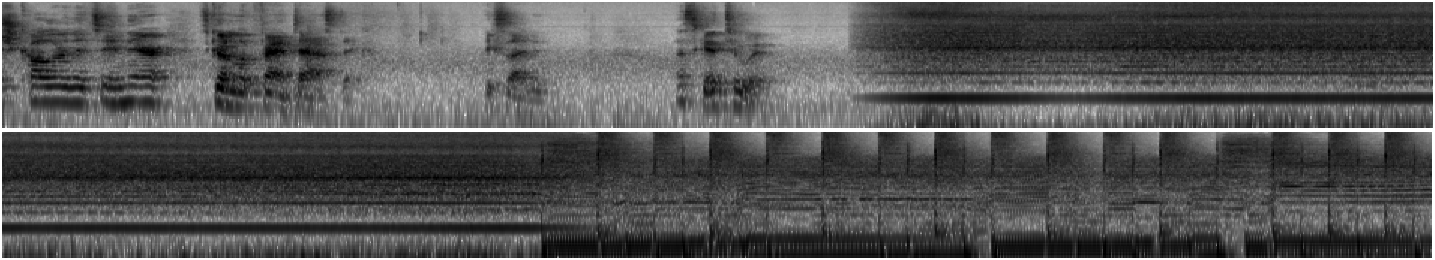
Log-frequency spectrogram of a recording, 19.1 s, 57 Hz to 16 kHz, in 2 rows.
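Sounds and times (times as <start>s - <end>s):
orbital sander motor whine: 5.7s - 16.0s
music: 13.0s - 19.0s.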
